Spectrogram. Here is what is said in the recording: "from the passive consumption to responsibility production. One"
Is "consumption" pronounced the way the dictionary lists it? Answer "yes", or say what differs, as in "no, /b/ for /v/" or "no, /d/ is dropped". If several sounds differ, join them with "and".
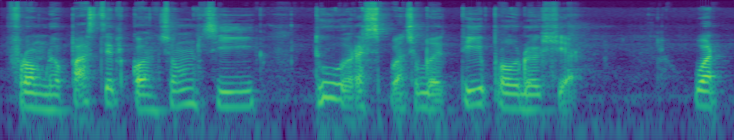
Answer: no, /s/ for /ʃ/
